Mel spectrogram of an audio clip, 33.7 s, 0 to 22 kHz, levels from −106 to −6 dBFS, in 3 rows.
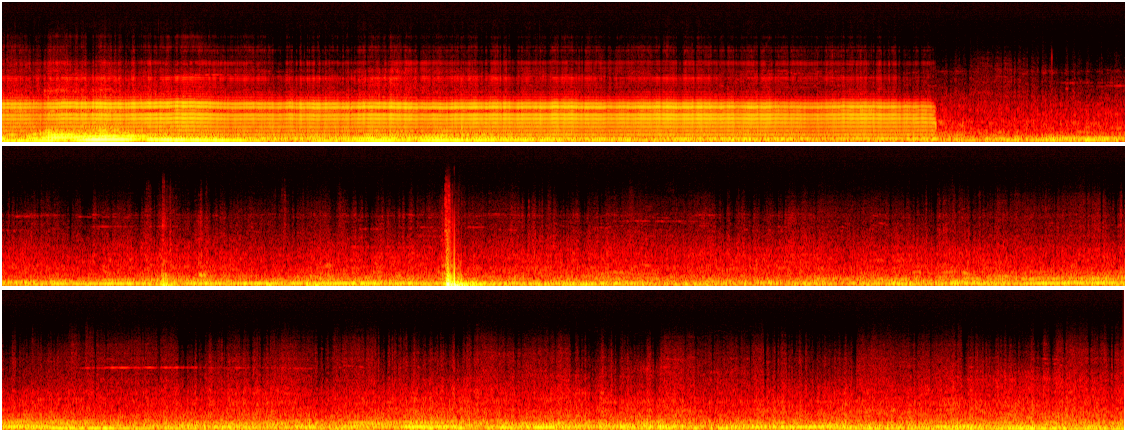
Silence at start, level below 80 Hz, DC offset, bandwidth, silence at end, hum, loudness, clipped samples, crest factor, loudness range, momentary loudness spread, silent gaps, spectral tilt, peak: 0 s; -36 dBFS; under 0.1%; 3.9 kHz; 0 s; none; -35 LUFS; under 0.1%; 28 dB; 11 LU; 16 LU; none; -11 dB/octave; -4 dBFS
